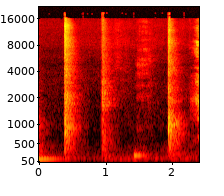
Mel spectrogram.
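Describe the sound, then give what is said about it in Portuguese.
Slow, deliberate hand claps, three sharp ones and a softer fourth, spaced roughly half a second apart, moderately loud with no talking. “aí ele chega e começa a aplaudir, mas ele vai assim.”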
